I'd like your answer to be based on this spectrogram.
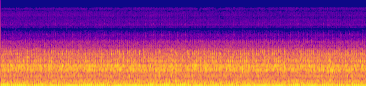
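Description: Car engine idling steadily while its idle mixture screw is turned in, a continuous low droning hum with a constant level and no talk.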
